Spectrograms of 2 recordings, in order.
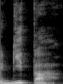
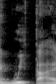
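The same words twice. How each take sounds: First: Guitarra with a silent u, hard g straight into i, gee-tarra; guitarra the right way, no u sound; correct pronunciation. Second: Guitarra with the u sounded, gu-i-tarra; mock wrong guitarra, the U pronounced; wrong pronunciation. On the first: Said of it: "Não é guitarra, é guitarra". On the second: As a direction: say guitarra giving the u its own vowel, gwee-tarra. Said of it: "ninguém nem fala o guitarra". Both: Shown as a demonstration.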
